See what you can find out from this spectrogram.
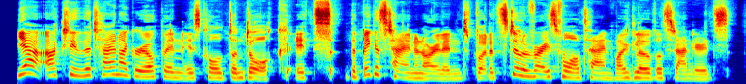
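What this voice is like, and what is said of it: Irish accent. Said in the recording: “Most people might be able to recognize the Irish accent.”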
